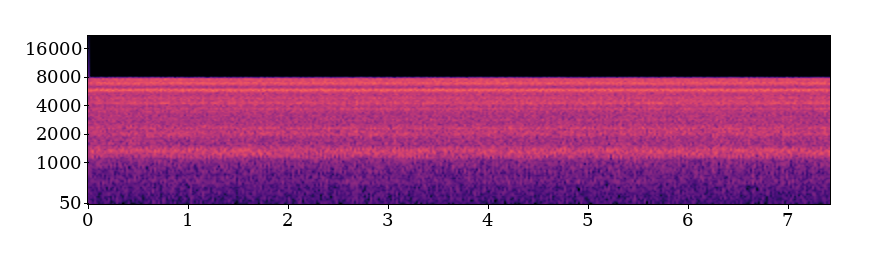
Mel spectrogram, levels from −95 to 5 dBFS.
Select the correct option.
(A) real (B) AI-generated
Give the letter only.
A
